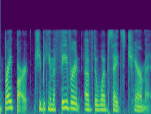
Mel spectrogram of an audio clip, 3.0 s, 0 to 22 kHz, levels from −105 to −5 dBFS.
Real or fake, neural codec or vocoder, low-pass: real; none; 7.2 kHz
